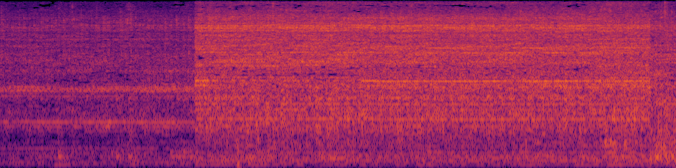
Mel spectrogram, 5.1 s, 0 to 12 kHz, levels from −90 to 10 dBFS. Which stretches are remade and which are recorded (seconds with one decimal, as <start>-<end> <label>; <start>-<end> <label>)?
0.0-5.1 recorded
